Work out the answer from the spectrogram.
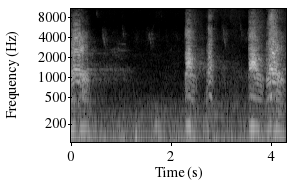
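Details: Domestic goose honking in bursts: one blaring honk at the start, then after a pause a pair of short honks, and two more loud nasal honks close together near the end, with faint low rumble between.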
